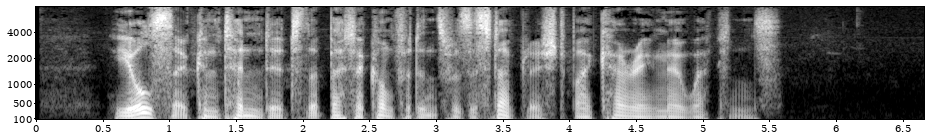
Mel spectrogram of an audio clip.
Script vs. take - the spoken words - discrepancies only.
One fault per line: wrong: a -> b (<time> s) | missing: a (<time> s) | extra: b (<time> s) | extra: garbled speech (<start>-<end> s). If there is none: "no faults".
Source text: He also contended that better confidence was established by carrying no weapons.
no faults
